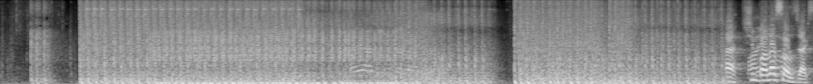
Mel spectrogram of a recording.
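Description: Rapid gunfire rattles on without a break.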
